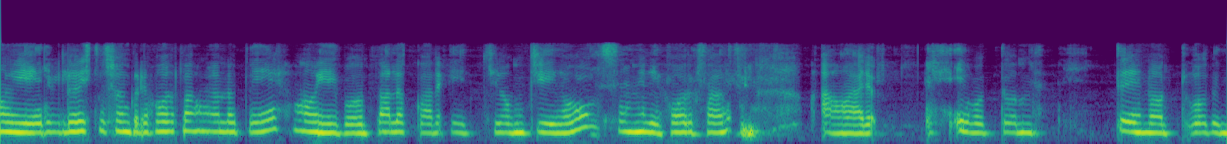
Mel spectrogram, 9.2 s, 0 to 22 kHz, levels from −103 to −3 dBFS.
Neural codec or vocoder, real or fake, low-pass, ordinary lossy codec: codec, 24 kHz, 1.5 kbps, HILCodec; fake; 7.2 kHz; none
